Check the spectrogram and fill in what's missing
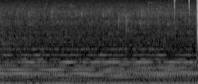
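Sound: gentle rain falling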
